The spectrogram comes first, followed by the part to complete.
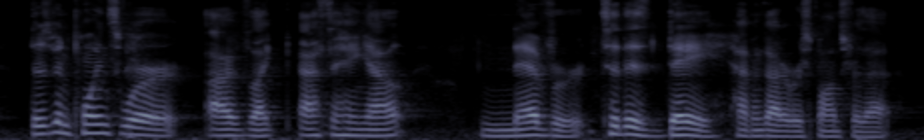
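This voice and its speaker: In a very clean recording with a silent background, a man talks at a moderate pace in a plain, everyday voice, his medium pitch moving with ordinary variation. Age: 20s. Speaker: podcast co-host. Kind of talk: casual chat.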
